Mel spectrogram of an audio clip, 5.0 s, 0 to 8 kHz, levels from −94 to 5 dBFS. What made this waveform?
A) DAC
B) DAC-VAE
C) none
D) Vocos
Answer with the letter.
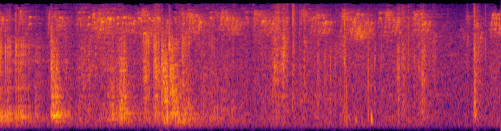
C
